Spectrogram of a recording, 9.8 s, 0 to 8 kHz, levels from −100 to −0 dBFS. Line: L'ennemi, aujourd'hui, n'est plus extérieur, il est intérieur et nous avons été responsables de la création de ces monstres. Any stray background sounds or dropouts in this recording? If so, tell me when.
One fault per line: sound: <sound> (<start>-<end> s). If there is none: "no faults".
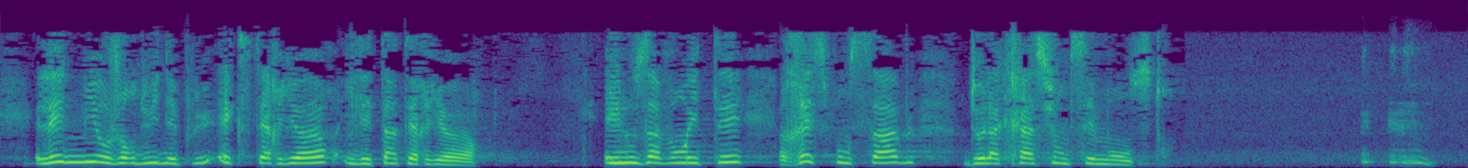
sound: throat clearing (9.1-9.6 s)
